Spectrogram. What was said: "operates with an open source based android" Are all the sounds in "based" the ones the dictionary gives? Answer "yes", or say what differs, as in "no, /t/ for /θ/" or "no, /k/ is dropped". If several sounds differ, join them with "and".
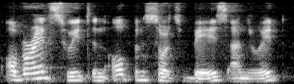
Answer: no, /t/ is dropped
